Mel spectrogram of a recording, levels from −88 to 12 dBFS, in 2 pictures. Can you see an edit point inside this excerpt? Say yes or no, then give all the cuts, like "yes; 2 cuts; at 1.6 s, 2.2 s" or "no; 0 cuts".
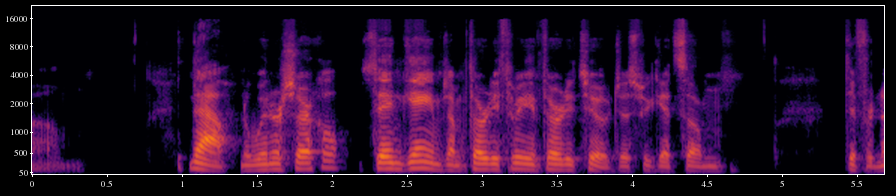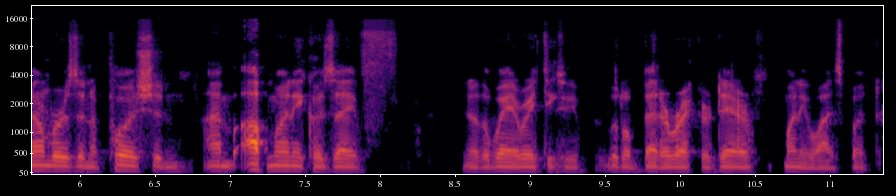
yes; 3 cuts; at 1.4 s, 7.2 s, 9.2 s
